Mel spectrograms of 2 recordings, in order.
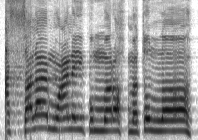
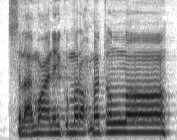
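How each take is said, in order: First: The opening is pronounced like 'as-salam'. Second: The opening is pronounced like 'selam'. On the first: The speaker calls it right. "Kudune ngoten niku" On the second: The speaker calls it wrong. "Selam, selam mocone"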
